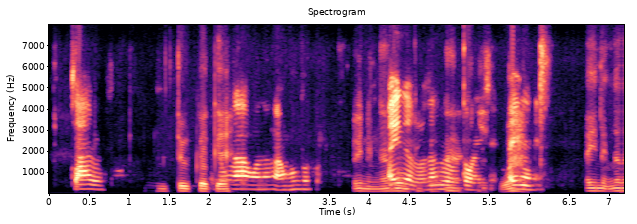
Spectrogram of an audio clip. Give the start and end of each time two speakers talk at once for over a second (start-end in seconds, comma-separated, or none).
4.3-6.0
